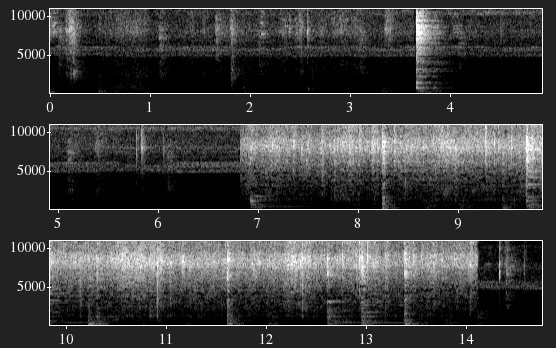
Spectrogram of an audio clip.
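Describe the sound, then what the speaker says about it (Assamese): Onion, garlic and ginger go into hot oil in a pan: after a quiet stretch marked by one sharp metallic clink, a bright, steady sizzle bursts in and continues with scattered pan and utensil taps. "এতিয়া আমি পিঁয়াজ নহৰুখিনি ইয়াতে ভাজি ল'ম"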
